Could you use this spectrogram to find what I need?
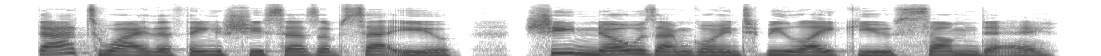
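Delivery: ordinary delivery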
